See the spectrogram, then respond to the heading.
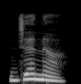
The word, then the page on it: ಜಾನು: Kannada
